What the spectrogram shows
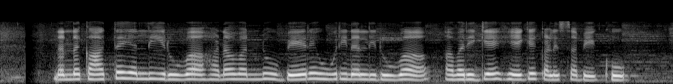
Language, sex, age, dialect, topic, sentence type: Kannada, female, 25-30, Central, banking, question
